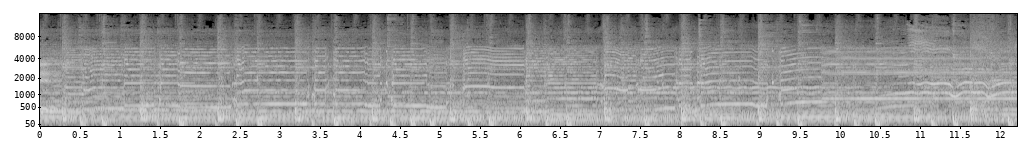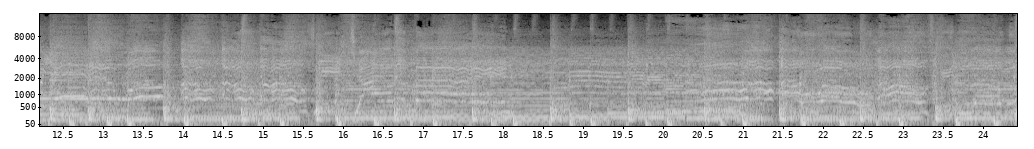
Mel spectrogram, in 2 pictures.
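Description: A loud, dense rock song plays continuously from a CD, with driving drums, distorted guitars and a sung vocal line filling the whole stretch at steady full volume.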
